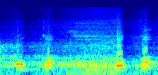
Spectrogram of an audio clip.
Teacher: Kalau huruf qof bertanda sukun, dia pantulannya juga tebal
